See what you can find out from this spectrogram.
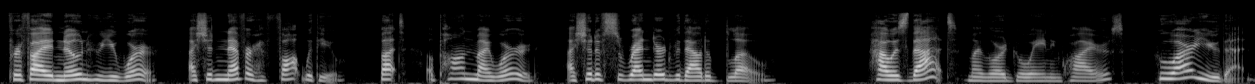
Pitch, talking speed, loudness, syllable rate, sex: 205 Hz, 175 wpm, -20 LUFS, 4.8 syllables/s, female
